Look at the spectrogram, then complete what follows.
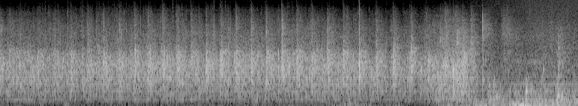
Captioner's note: applause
